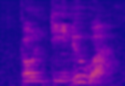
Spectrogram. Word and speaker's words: continúa: Continúa, continúa. Notice how that makes ua, not wa, but ua, because you pronounce that U separately.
